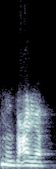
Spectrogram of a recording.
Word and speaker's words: NaZiyah: She was like, "It's pronounced Naziah."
